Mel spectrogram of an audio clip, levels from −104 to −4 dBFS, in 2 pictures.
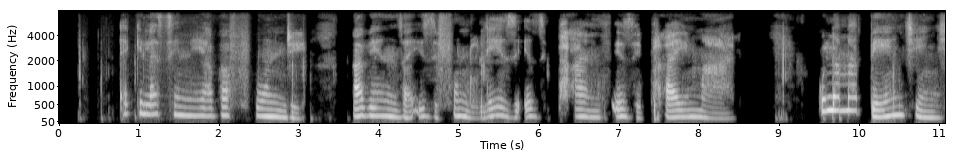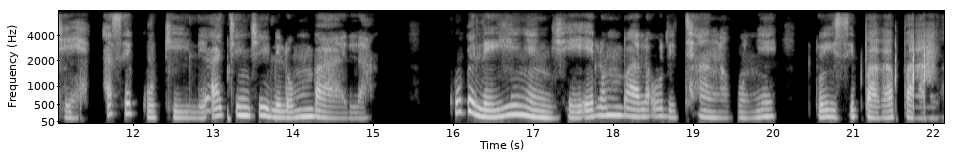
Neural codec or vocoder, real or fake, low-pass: none; real; 7.2 kHz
